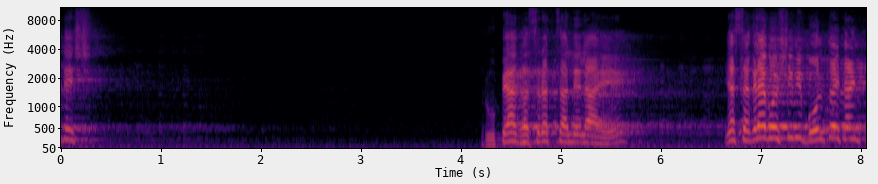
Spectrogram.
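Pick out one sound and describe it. A man speaks forcefully into a microphone over loudspeakers, with pauses between phrases.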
